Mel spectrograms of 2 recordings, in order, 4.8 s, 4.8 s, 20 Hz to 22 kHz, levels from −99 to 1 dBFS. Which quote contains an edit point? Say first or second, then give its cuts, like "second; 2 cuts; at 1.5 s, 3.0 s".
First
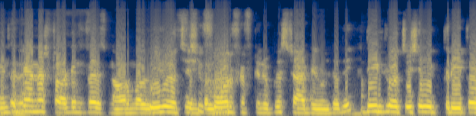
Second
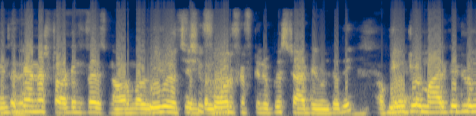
first; 1 cut; at 3.6 s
